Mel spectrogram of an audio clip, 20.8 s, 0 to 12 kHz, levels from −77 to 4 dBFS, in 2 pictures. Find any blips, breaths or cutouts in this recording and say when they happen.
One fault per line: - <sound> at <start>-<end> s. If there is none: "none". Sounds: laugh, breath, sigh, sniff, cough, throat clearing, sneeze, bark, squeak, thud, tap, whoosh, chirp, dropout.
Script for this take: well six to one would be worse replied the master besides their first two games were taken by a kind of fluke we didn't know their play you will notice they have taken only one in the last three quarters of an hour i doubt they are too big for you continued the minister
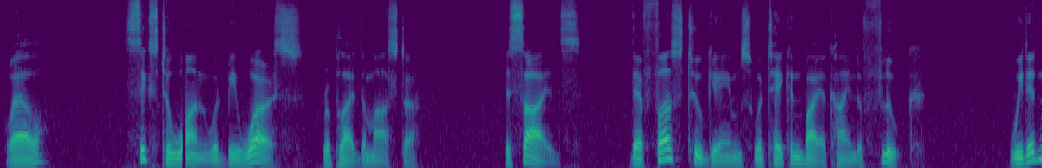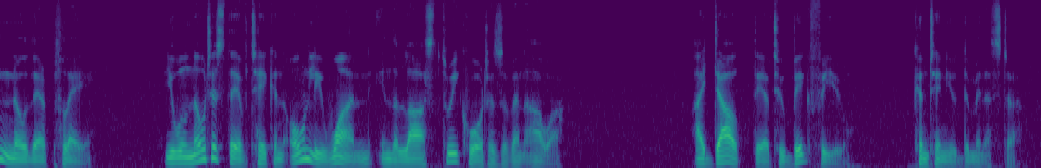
- dropout at 1.8-1.9 s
